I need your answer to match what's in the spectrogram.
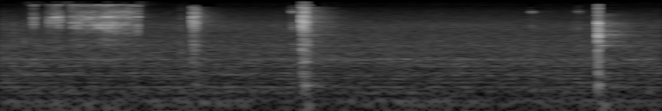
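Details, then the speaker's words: Honda TRX ATV engine during rebuild: spring-loaded shift drum detent wheel, set against its pin in the case, turned by hand; a few sharp, clean metallic clicks as it snaps crisply into each shift drum notch, normal detent action. "This is the wheel that you hear clicking inside the notches on the shift drum."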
